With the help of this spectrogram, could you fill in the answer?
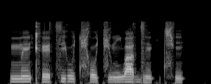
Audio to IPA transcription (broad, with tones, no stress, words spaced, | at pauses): mẽ˦kʰe˧t͡sju˥˧ t͡ɕʰo˧t͡ɕu˧ŋwa˦ d͡zẽ˨k̚t͡ɕʰĩ˨k̚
